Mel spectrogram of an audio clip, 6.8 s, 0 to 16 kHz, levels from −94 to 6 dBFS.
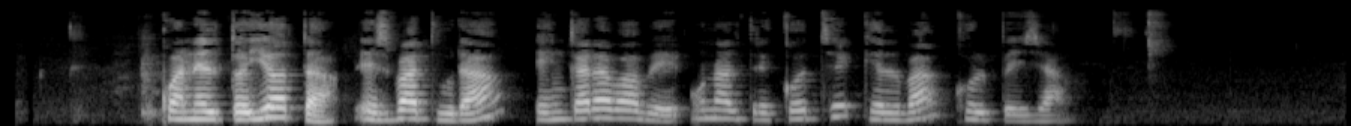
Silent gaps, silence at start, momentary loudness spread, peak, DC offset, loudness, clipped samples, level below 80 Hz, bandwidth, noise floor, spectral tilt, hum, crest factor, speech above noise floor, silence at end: none; 0.7 s; 17 LU; -2 dBFS; under 0.1%; -22 LUFS; under 0.1%; -82 dBFS; 11.5 kHz; -74 dBFS; -5 dB/octave; none; 22 dB; 52 dB; 1.45 s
